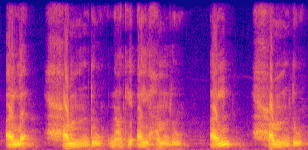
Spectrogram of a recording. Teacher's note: اور یہاں پر ہا کے مخرج کو دھیان دے لے، اس ہا کا مخرج یعنی کہ ایگزٹ مڈل تھروٹ ہے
